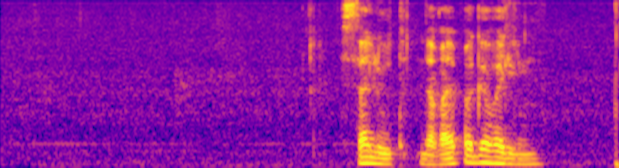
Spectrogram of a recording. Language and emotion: Russian, neutral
